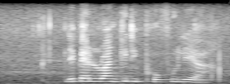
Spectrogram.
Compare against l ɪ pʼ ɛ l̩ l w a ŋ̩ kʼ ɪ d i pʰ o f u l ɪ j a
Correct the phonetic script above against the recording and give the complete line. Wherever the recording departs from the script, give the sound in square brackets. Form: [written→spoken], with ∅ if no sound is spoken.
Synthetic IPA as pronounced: l ɪ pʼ ɛ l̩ l w a ŋ̩ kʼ ɪ d i pʰ o f u l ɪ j a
